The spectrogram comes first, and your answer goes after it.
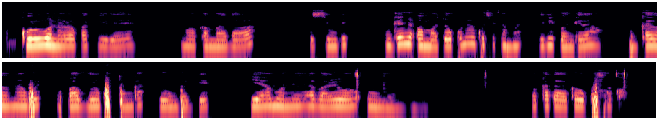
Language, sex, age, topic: Oshiwambo, female, 18-24, agriculture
